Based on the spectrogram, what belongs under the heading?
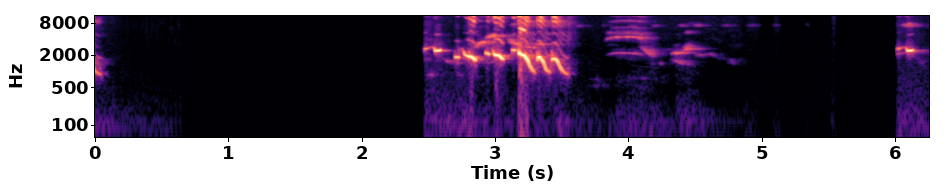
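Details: Black-naped oriole in lively voice, calling a rival: a single burst of rapid slurred notes, several sweeping down from high to low, about one second long, with faint soft whistles after and near-silence around it.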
